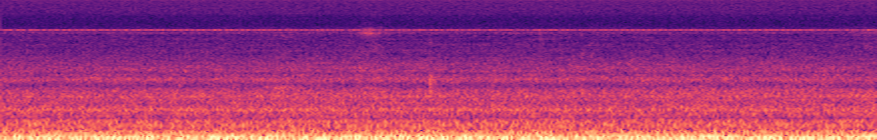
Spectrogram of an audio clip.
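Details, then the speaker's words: Lucid electric car driving after a logo reset cleared a buzzing noise that profile switching and an earlier reset had not. Only smooth, quiet tyre and road rumble with no buzz or whine; normal, cause unknown. "Yep, the noise went away. I have no idea why it came."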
